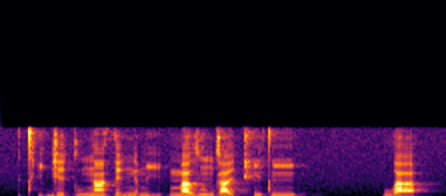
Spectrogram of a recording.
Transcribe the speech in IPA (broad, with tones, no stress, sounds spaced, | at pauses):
tʰ ḭ˦˨ ɡ e˦ ɪ̯ k ṵ˦˨ ŋ ã˦ θ ḛ˦˨ ɪ̯ ŋ ɛ̰˦˨ m ḭ˦˨ | m a˦ ʊ̯ z ũ˦˨ ɡ a˨ ɪ̯ kʰ ĩ˦˨ t ĩ˦ | w ä̰˦˨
